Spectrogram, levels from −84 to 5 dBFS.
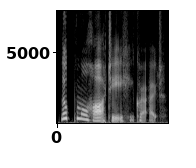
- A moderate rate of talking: Yes, average, 180 wpm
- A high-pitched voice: Yes, very high, 300 Hz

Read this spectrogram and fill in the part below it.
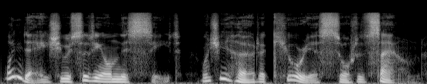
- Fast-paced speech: Yes, fast, 225 wpm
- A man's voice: Yes, male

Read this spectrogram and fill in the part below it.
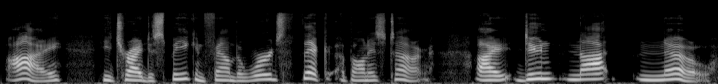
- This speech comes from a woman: No, male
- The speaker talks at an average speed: No, slow, 125 wpm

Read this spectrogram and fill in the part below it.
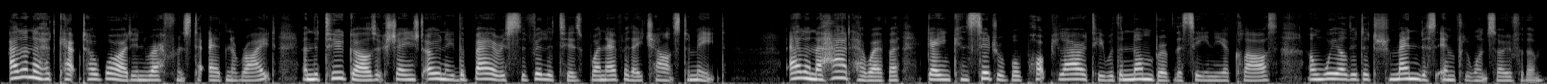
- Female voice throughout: Yes, female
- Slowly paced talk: No, average, 170 wpm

